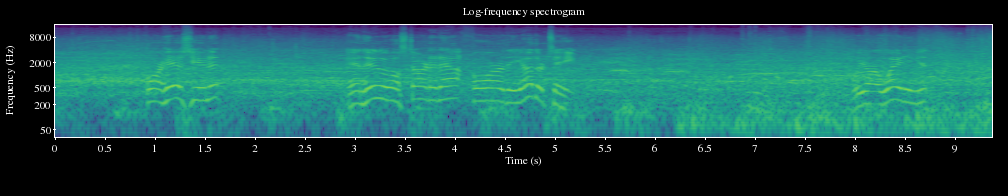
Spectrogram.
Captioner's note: crowd chatter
